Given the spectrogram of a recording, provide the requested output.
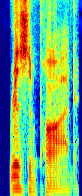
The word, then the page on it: rhizopod: American English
